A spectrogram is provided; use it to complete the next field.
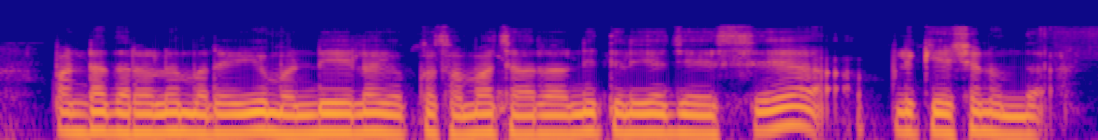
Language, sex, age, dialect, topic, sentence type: Telugu, male, 18-24, Southern, agriculture, question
